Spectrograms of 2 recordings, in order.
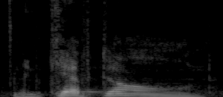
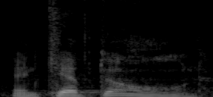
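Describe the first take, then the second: No difference in how they are said.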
